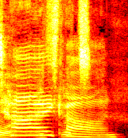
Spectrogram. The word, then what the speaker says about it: Taycan: Fisker SUV, the Porsche Taycan. No, Taycan's the thing you buy in the store. Taycan. It's only two syllables, Dan.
